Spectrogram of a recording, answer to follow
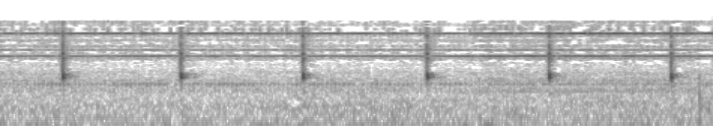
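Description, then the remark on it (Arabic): A soft, repeating electronic alarm tone from a voice assistant, set up as a calm, orderly alarm, chimes about once per second, six evenly spaced bright pings over a steady faint hum, calm and unhurried with no talking. “خلاني منبه لكن بشكل ايش هادئ ومرتب.”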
